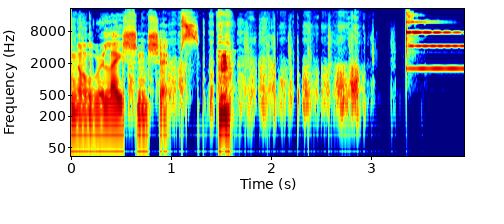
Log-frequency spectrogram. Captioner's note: Barnabas harrumphing; bell ringing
